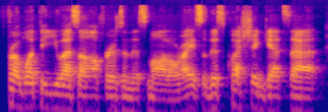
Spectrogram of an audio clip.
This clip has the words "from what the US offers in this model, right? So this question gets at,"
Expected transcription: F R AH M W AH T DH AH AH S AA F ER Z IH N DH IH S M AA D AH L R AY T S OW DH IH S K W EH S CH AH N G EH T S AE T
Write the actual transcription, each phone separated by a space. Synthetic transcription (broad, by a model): F R AH M W AH T DH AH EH S AA F ER Z IH N DH IH S M AA D L R AY T S OW DH IH S K W EH S CH AH N G EH T S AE T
